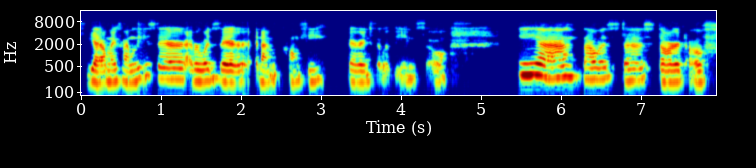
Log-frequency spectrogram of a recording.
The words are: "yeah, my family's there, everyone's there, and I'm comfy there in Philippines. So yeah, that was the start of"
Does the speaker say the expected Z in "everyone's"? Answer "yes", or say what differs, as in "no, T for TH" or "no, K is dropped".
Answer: yes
